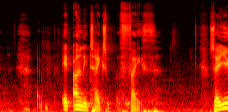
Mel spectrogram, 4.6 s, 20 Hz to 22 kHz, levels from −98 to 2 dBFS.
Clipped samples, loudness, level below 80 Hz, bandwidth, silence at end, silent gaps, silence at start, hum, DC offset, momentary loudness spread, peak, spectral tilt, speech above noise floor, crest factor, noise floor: under 0.1%; -28 LUFS; -32 dBFS; 17 kHz; 0 s; none; 0.4 s; none; under 0.1%; 23 LU; -4 dBFS; -5.5 dB/octave; 30 dB; 22 dB; -53 dBFS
